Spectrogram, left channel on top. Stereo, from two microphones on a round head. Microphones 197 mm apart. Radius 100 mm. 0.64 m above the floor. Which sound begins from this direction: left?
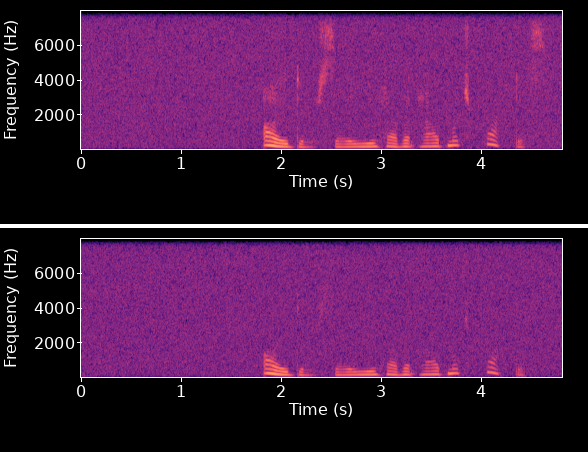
A woman speaking, at 1.8 s.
